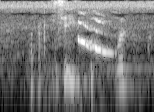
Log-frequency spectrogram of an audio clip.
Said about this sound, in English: I conceded and made him a golden lab because that is the sound effects I'm using. Those those yips are of a like year old golden lab puppy.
